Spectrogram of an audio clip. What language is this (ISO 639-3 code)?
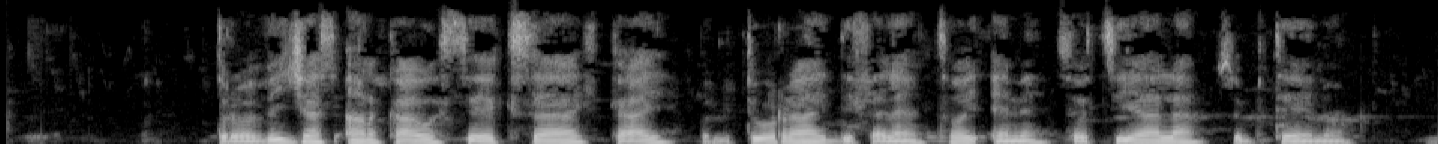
epo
